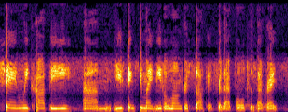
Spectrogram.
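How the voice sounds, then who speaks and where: A woman speaks over a narrow radio link with a creaky edge and very little room sound. She is measured and polite, relaying procedures as a mission control communicator. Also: lowish voice, completely flat delivery, no echo.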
